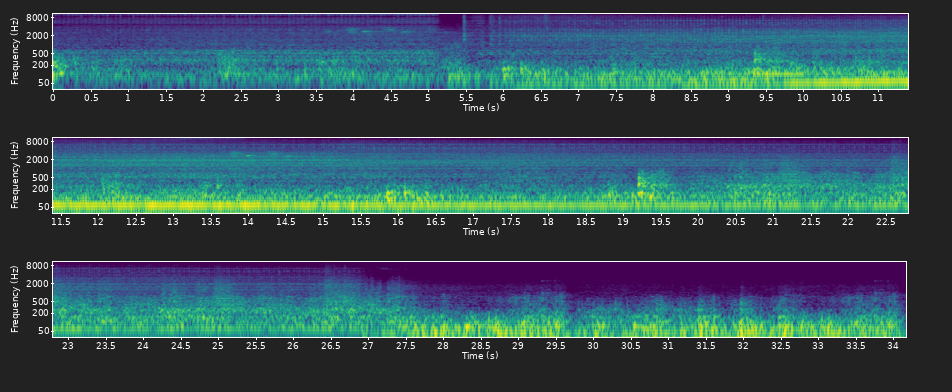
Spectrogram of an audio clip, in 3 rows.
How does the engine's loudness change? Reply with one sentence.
The loudness of the engine goes up, then down.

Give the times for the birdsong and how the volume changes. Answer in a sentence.
You can't hear the birdsong here.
